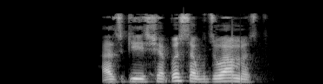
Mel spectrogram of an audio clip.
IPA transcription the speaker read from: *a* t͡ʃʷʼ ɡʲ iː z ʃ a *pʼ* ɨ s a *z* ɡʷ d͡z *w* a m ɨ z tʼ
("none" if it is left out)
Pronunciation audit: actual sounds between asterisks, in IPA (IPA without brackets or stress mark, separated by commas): a, pʼ, none, w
